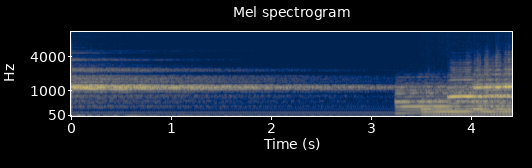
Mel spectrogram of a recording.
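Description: Electronic ambient music: a held synthesizer tone slowly fades away, then a dense low synthesizer chord cuts in suddenly about three seconds in.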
